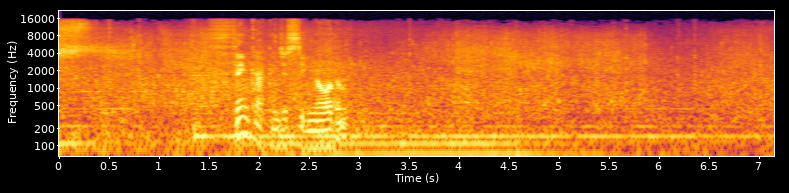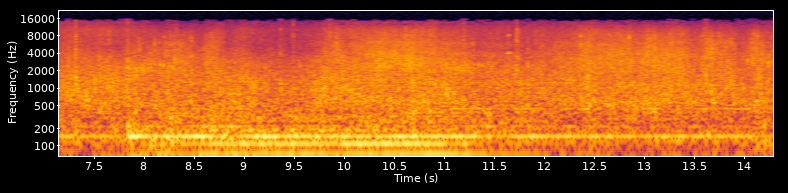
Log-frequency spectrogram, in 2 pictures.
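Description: Water splashes and washes against the hull of a sailing boat.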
